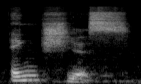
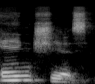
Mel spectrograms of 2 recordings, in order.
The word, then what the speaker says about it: anxious: say this please repeat anxious anxious anxious all right yeah so the word anxious anxious anxious anxious be careful with the letter X don't say like CSUS anxious anxious all right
